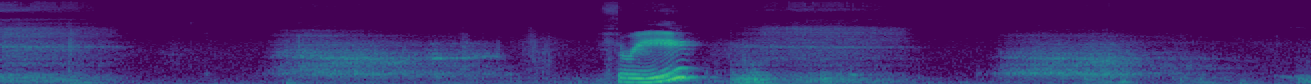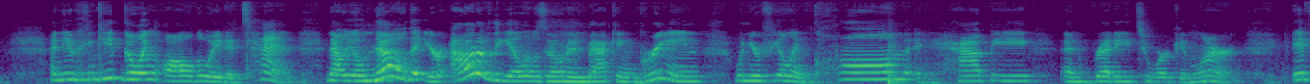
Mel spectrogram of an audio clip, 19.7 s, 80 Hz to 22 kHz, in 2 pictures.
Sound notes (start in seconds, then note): 0.2 breathes in and out; 5.3 breathes in and out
